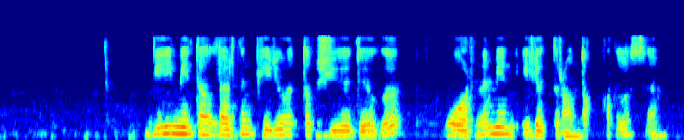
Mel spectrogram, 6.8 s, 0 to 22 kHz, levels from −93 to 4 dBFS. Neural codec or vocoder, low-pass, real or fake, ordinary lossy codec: none; 7.2 kHz; real; none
